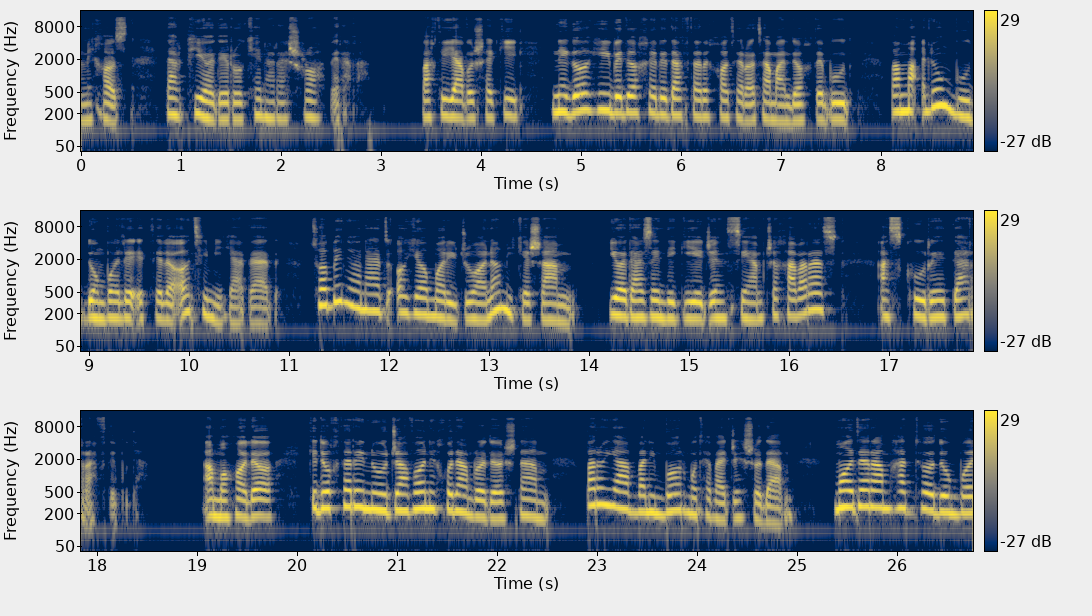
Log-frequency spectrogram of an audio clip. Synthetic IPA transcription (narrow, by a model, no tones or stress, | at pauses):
mːiːxɒːst̪ | d̪̥æɾpʰijɒːd̪e̞ɾocʰe̞nɒːɾæʃrɒːhb̥e̞ɾæv̥æm | væqt̪ʰiːjævɒːʃæcʰiː | ne̞ɡɒːɦiːbe̞d̪ɒːxe̞le̞d̪æft̪æɾe̞xɒːt̪ʰe̞ɾɒːt̪ʰæmænd̪ɒːxt̪e̞buːd̪ | væmæʔluːmbuːd̪̚ːo̞mbɒːleʔet̪ʰːe̞lɒ̰ːʔɒːt̪ʰiːmiːɟæ̰ɾd̪æd̪̥ | t̪ʰɒːbe̞d̪ɒːnæd̪ɒːjɒːmɒːɾid͡ʒuːɒːnɒːmiːcʰe̞ʃæm | jɒːd̪æɾze̞nd̪e̞ɡiːjed͡ʒe̞nsiːæmt͡ʃʰe̞xæbæɾæst̪ | ʔæz̥kʰuːɾe̞d̪æɾːæ̰ft̪e̞̰bṵːd̪æm | ʔæmːɒːhɒːlɒː | cʰe̞d̪o̞xt̪æɾenoːd͡ʒævɒːnexo̞d̪æmrɒːd̪ɒːʃt̪æm | b̥æɾɒːjeævːæliːnbɒːɾmo̞t̪ʰævæd͡ʒːe̞hʃo̞d̪æ̰mː | ɒːd̪æɾæmɦæt̪ʰːɒːd̪o̞mbɒː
